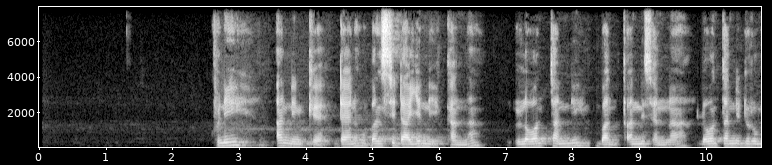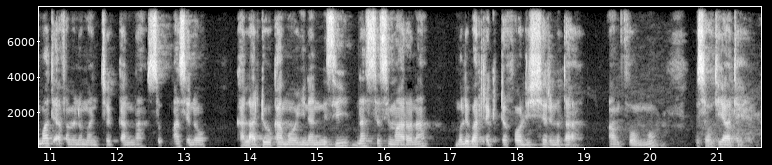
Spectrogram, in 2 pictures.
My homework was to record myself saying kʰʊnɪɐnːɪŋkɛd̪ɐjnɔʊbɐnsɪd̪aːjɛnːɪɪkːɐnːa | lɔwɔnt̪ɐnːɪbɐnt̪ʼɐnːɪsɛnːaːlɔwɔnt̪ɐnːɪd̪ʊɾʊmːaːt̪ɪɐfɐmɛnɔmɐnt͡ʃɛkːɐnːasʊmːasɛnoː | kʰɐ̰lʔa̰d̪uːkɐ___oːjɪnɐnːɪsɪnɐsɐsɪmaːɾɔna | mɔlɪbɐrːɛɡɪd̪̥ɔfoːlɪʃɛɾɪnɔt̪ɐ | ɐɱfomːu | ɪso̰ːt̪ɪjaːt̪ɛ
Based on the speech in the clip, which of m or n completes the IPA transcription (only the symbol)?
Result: m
